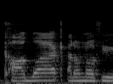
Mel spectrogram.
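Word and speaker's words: Kodlak: basically well the name is supposed to be pronounced codlak i don't know if you guys ever played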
